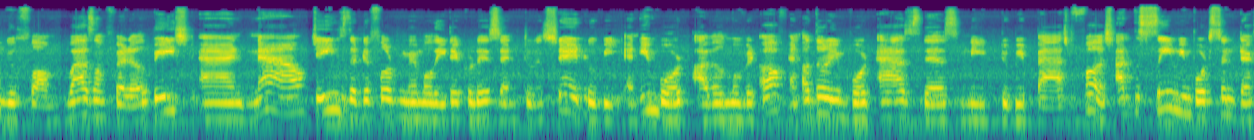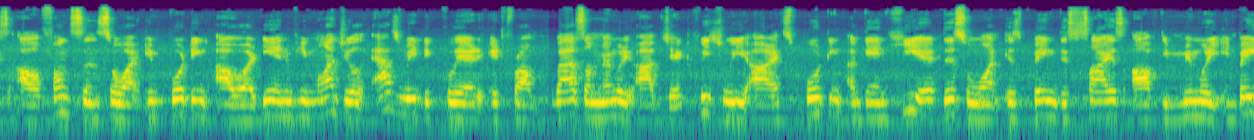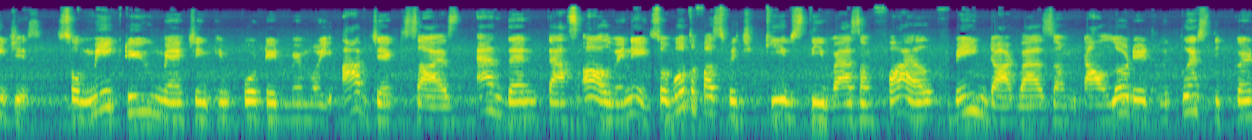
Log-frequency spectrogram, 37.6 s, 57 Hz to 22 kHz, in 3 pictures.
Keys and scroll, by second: 1.3 super+v, 4.3 super+x, 4.9 BackSpace, 6.3 Return, 6.9 super+v, 8.6 BackSpace, 9.1 space, 10.3 (, 11.8 Right, 11.9 Right, 12.0 Right, 12.1 Right, 12.2 Right, 13.7-15.5 typing, 14.1 Left, 14.2 Left, 17.4 Left, 17.6 Left, 17.7 Left, 17.8 Left, 17.9 Left, 19.0-24.0 typing, 21.9 Left, 25.2-28.9 typing, 25.8 Left, 28.7 Right.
